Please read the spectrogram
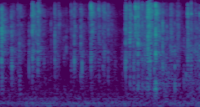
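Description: Faint crackling and clicking as cookies are eaten from crinkly plastic wrappers: small irregular clicks of wrapper plastic and crunchy bites.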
